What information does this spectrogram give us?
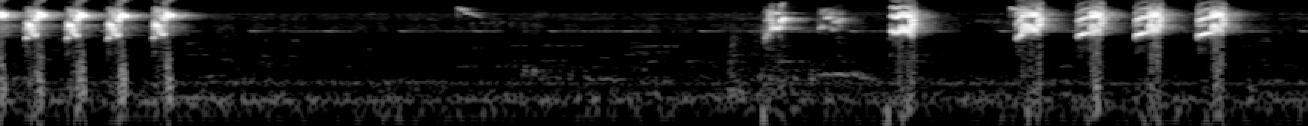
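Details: Lovebird song played as a lure to get other lovebirds singing: a fast burst of five sharp, high chirps, a pause with one faint note, then two more rapid bursts of loud chirps.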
